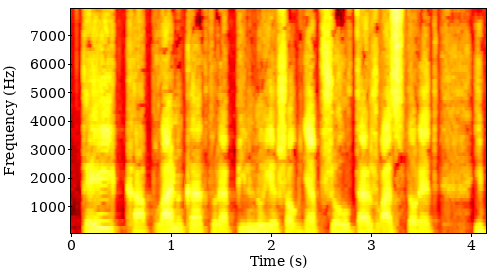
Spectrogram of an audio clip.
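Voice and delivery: loud, high indignant tirade; outraged outburst. A narrator's reading. Prince raging at the priestess about her marriage. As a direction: pour out his outrage at the lie. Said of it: "zawołał".

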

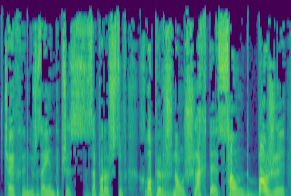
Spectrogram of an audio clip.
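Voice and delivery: loud, high, building to a cry; alarmed report. A narrator's reading. Rider tells of the town's fall, building alarm. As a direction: shout terrible news, stretching the last words.

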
